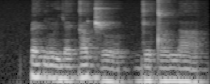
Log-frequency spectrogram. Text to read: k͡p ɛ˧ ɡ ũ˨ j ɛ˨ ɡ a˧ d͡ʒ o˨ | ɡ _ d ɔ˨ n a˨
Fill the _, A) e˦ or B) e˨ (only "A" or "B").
B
